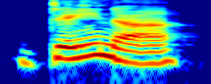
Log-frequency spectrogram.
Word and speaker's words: Dayna: So Bill has two grown kids, Dana, but it's spelled D A Y N A.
